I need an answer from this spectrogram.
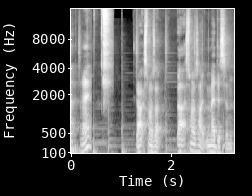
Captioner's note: carbonation hisses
